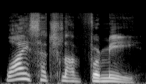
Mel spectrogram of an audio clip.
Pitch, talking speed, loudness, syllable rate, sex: 165 Hz, 205 wpm, -17 LUFS, 3.8 syllables/s, male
